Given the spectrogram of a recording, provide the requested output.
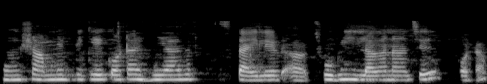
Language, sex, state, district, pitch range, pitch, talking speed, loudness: Bengali, female, West Bengal, Jhargram, 210-230 Hz, 225 Hz, 135 wpm, -20 LUFS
